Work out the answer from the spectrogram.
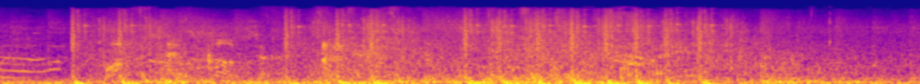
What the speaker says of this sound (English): Love the Matlock rifle.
